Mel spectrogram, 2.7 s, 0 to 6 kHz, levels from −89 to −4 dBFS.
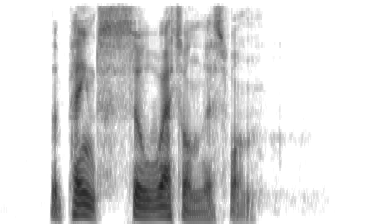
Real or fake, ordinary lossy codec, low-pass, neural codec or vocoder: real; MP3, 48 kbps; 5.4 kHz; none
